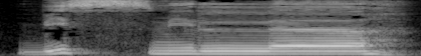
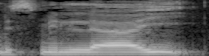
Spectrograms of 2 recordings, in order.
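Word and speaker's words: بِسْمِ اللَّهِ: അത് ആ ഒരു കാറ്റോടുകൂടെ ഹി ഹി ഹി ഹി എന്ന ശബ്ദത്തോടുകൂടി വന്നാൽ മാത്രമേ ഹ ആയി പരിഗണിക്കുകയുള്ളൂ. അതേസമയത്ത് പലപ്പോഴും ശ്രദ്ധിക്കാത്തതിന്റെ പേരിലും പ്രാക്ടീസ് ചെയ്യാത്തതിന്റെ പേരിലും ബിസ്മില്ലായി, നമ്മൾ ബിസ്മില്ലായി, അൽഹംദുലില്ലായി, ഇങ്ങനെ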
